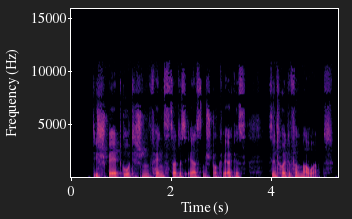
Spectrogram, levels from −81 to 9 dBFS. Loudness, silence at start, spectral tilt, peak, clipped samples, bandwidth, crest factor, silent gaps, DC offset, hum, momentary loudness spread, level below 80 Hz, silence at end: -32 LUFS; 0.45 s; -5 dB/octave; -12 dBFS; under 0.1%; 11.5 kHz; 22 dB; none; under 0.1%; none; 10 LU; -48 dBFS; 0.15 s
